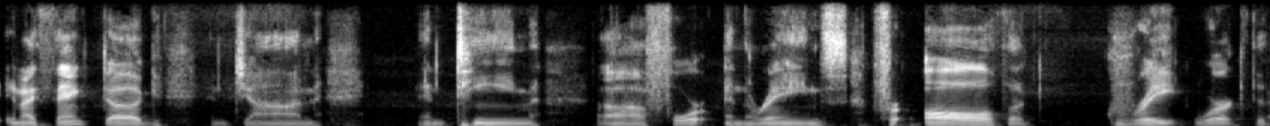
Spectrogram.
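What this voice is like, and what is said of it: Nasal Michigan accent. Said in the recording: “I can't stand my voice. It's like this nasal Michigander accent. ... drives people from Kentucky crazy”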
